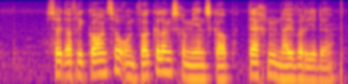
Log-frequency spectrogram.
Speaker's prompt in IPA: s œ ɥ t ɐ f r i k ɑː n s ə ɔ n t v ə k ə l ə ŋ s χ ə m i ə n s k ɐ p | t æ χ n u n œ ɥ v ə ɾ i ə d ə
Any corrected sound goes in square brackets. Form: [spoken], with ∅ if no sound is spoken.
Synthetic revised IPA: s œ ɥ t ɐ f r i k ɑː n s ə ɔ n t v ə k ə l ə ŋ s χ ə m i ə n s k ɐ p | t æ χ n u n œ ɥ v ə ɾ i ə d ə

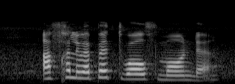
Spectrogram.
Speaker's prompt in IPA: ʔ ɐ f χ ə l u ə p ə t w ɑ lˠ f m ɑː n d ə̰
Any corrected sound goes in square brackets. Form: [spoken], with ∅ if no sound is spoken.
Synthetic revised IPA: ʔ ɐ f χ ə l u ə p ə t w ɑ lˠ f m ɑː n d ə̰

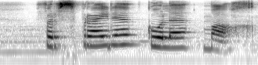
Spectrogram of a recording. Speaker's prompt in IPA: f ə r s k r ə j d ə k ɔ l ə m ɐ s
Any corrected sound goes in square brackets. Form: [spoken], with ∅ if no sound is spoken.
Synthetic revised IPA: f ə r s [p] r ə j d ə k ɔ l ə m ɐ [χ]

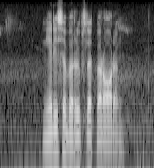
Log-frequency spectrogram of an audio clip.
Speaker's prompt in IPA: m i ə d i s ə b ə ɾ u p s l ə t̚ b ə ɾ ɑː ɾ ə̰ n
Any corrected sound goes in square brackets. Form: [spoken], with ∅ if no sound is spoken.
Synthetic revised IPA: m i ə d i s ə b ə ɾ u p s l ə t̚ b ə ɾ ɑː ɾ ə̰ [ŋ]

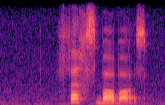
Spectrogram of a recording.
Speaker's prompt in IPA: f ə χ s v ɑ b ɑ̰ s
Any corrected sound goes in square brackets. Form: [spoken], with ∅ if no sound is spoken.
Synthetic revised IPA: f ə χ s [b] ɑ b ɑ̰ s

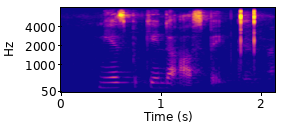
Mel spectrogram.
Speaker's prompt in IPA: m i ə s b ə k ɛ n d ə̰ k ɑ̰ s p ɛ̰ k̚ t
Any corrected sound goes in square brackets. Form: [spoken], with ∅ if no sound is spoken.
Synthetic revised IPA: m i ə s b ə k ɛ n d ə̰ [ʔ] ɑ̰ s p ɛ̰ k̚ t

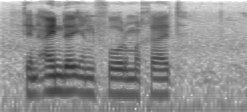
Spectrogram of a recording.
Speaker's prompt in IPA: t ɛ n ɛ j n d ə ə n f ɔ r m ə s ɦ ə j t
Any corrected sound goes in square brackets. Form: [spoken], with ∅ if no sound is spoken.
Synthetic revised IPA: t ɛ n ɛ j n d ə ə n f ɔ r m ə [χ] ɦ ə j t

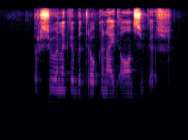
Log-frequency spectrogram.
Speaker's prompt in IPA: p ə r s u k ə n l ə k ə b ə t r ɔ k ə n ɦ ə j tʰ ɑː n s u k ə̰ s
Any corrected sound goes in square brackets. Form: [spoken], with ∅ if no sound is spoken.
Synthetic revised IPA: p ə r s u [∅] ə n l ə k ə b ə t r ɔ k ə n ɦ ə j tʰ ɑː n s u k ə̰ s

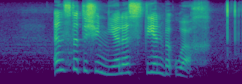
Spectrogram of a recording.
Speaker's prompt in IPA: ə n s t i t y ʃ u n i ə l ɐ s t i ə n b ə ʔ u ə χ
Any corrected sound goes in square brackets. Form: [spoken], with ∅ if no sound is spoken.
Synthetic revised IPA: ə n s t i t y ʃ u n i ə l [ə] s t i ə n b ə ʔ u ə χ

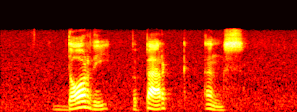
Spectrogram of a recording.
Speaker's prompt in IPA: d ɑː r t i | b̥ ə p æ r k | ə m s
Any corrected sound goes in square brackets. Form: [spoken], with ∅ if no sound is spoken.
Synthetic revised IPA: d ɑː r [d] i | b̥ ə p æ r k | ə [ŋ] s

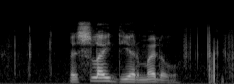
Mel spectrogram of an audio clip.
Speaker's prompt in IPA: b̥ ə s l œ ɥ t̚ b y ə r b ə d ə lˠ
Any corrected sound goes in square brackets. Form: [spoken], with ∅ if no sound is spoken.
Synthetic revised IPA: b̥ ə s l œ ɥ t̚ [d] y ə r [m] ə d ə lˠ

